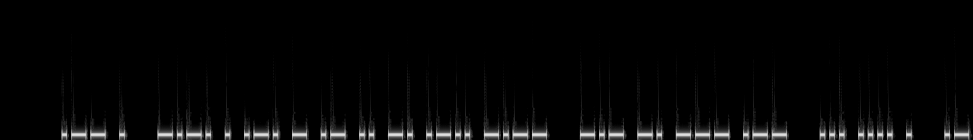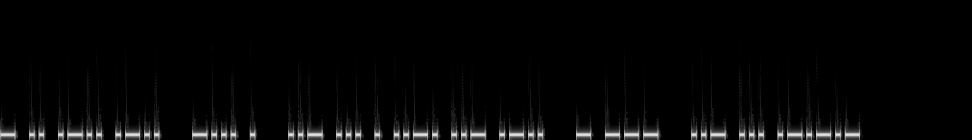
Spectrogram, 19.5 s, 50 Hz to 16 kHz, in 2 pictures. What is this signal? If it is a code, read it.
Morse code, heard as a keyed tone, about 25 wpm, 700 Hz. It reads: WE CERTAINLY KNOW SHE WILL BE USEFUL TO US.
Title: Sentences from Top 1000 Words - Review Part 4 - 25wpm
